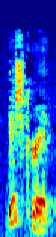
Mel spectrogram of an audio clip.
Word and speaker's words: Xcaret: Xcaret. Now, that is how it's pronounced.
